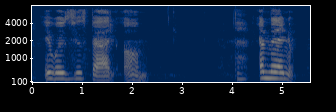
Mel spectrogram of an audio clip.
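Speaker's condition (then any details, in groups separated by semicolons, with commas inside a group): Cerebral palsy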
